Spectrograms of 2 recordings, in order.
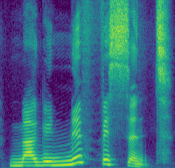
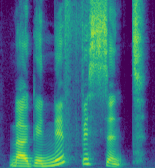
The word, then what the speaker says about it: magnificent: magnificent, 같이 한번 읽어볼까요? 시작! magnificent. cent 아니고 어떻게 해요? cent라고 발음해 주세요.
